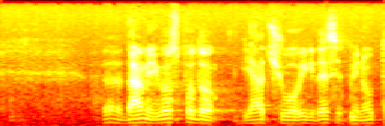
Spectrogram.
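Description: A man speaks into a microphone in a calm, formal tone.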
